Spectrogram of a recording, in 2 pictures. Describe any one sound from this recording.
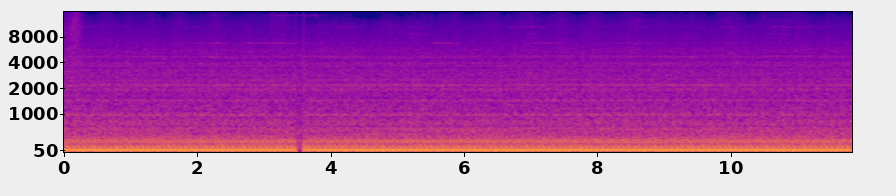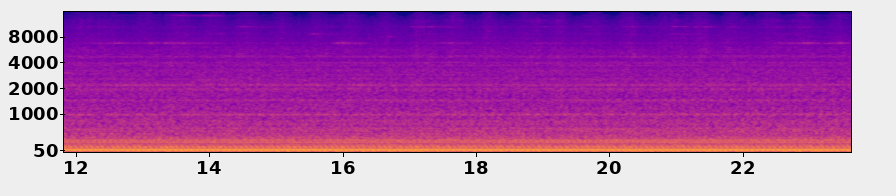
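A diesel locomotive engine drones steadily and loudly.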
